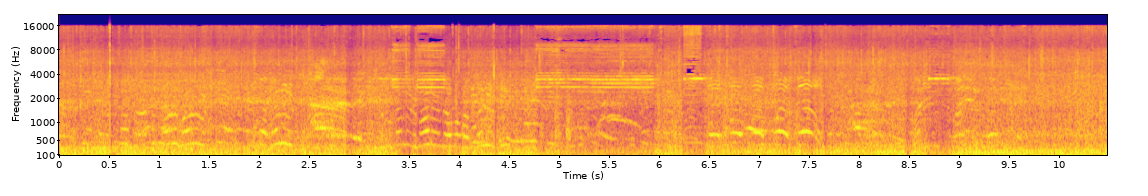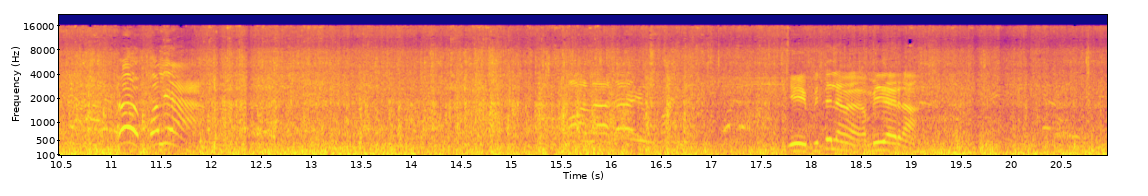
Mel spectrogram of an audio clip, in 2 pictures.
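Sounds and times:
men shouting: 0:00.0 - 0:13.1
motorcycle engine and road noise: 0:00.0 - 0:20.9
loud yell: 0:10.6 - 0:11.6.

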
